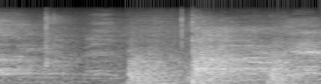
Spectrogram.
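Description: Thuds of a wrestler striking an opponent held down on the ring mat: two sharp impacts, one a little under a second in and another about half a second later, with voices calling out over them.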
